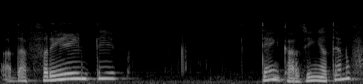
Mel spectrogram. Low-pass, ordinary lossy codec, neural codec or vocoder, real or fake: 7.2 kHz; none; none; real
